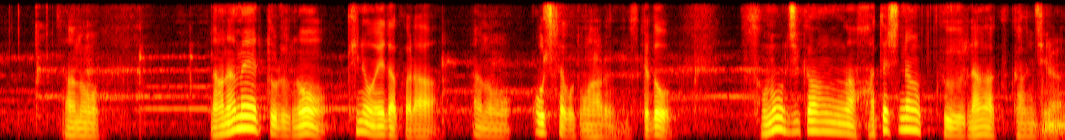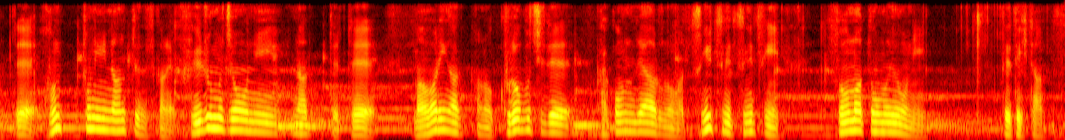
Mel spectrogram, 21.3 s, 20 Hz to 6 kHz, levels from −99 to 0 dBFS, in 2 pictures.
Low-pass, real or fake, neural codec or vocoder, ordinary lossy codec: 5.4 kHz; fake; codec, 24 kHz, 3.1 kbps, DualCodec; none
